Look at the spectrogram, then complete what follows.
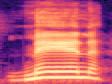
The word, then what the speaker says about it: Mando: It's pronounced Mando.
